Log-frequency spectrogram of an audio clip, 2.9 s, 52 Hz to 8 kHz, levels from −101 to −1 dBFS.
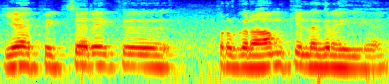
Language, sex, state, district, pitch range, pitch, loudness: Hindi, male, Chandigarh, Chandigarh, 150-160 Hz, 155 Hz, -16 LUFS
